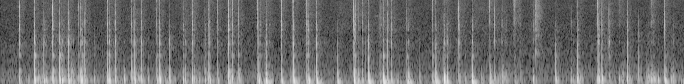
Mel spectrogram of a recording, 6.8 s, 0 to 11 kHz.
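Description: A hollow, flexible, corrugated pink plastic pop tube about 30 cm long is held in both hands while long nails scratch and tap along its ribs. The result is a rapid, uneven stream of short, dry, clicky taps with a hollow low thump and almost no ring.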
